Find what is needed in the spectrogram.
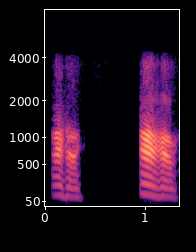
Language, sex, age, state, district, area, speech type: Odia, male, 60+, Odisha, Nayagarh, rural, conversation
